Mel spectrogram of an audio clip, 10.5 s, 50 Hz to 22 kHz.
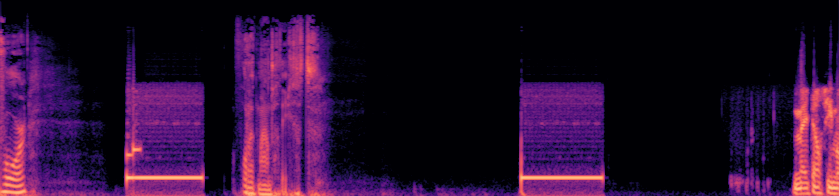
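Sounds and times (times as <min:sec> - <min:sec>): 
speech: 0:00.0 - 0:00.5, 0:03.0 - 0:04.1, 0:09.9 - 0:10.4
steady mid-pitched telephone tone as a call is placed: 0:01.6 - 0:02.6, 0:06.5 - 0:07.6.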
